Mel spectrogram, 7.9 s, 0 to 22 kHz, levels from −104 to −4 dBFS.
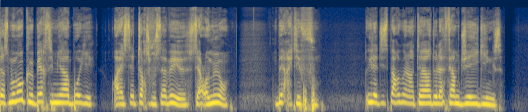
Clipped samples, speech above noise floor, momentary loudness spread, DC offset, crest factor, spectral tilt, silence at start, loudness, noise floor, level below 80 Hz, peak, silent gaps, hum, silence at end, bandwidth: under 0.1%; 44 dB; 9 LU; under 0.1%; 12 dB; -4.5 dB/octave; 0 s; -13 LUFS; -56 dBFS; -42 dBFS; 0 dBFS; none; none; 0.45 s; 17.5 kHz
